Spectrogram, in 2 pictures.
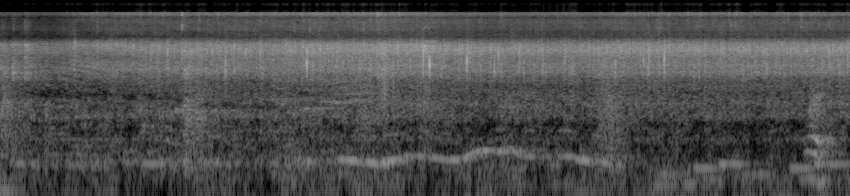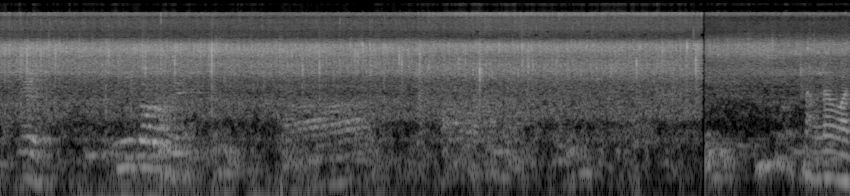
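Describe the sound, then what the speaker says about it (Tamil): Chicken frying on a medium flame for ghee roast: a steady soft sizzle and bubbling runs throughout, faint and continuous beneath a voice talking. "மிதமான தீயில் அப்படியே ஃப்ரை பண்ணி எடுக்கணும்,"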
